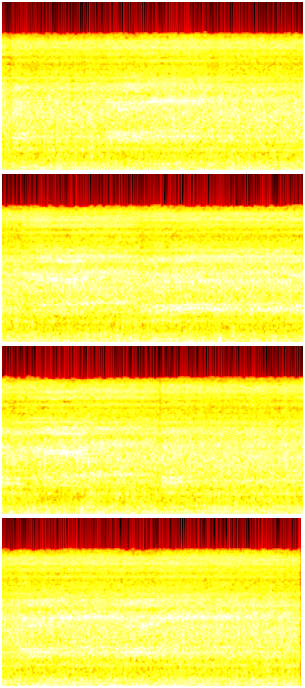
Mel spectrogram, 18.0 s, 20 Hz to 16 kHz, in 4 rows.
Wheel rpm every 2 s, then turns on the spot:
230, 230, 230, 210, 210, 230, 230, 230, 230.
none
